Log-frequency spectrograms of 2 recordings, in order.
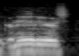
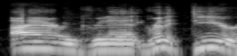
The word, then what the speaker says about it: Grenadier: Grenadier is how they say they pronounce it now. Now, growing up, I never pronounced it that way. I always pronounced it Iron Grenadier because it's based off the word grenade, right? So why would you don't say grenade? So why would you say grenadier?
